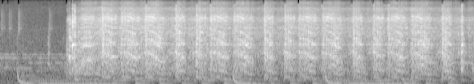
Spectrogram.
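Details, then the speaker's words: Starter cranks with even pulses about three seconds but never fires; no spark, distributor igniter failure suspected. "stop good all right we still do not have spark so let me see apparently these h series uh distributors are known for the igniters going bad"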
